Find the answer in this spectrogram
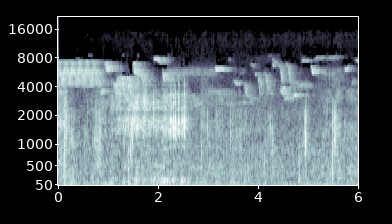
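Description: Woodland birds singing and calling: a string of short high chirps and trills, some falling in little steps.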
